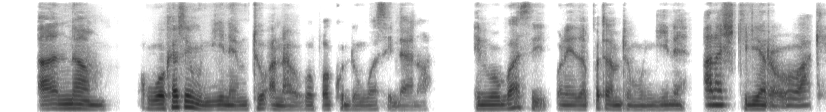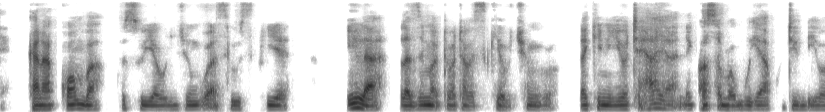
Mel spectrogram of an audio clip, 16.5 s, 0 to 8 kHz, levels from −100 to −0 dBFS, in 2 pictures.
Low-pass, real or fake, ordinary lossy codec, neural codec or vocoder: 7.2 kHz; fake; AAC, 48 kbps; codec, 16 kHz, 2 kbps, X-Codec, WavLM features, trained on Multilingual LibriSpeech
